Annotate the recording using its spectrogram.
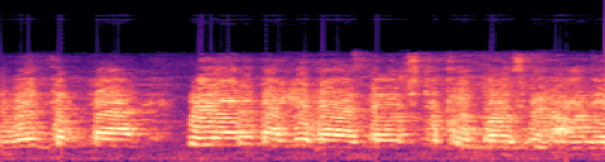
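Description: Speech only: one voice talking almost without a pause.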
